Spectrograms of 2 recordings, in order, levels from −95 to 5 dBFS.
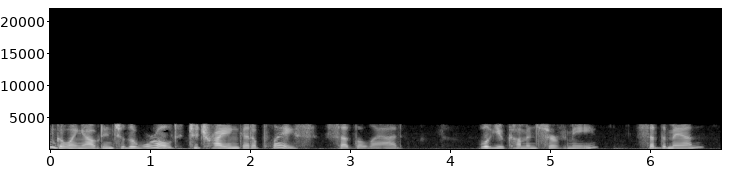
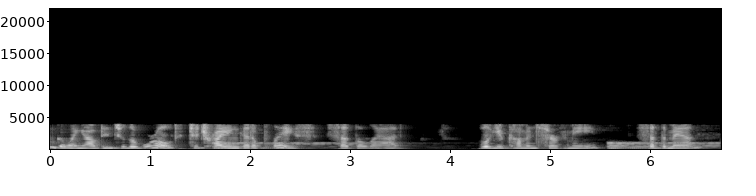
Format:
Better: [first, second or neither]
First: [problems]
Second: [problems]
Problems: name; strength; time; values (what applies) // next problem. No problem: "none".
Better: first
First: none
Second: noise reduction (classical method WPE with log-MMSE)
